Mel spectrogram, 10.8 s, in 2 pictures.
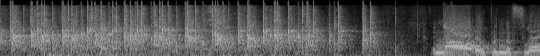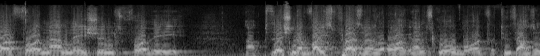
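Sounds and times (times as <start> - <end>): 
round of applause from a group: 0.0 - 4.1
speech: 4.3 - 10.7.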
